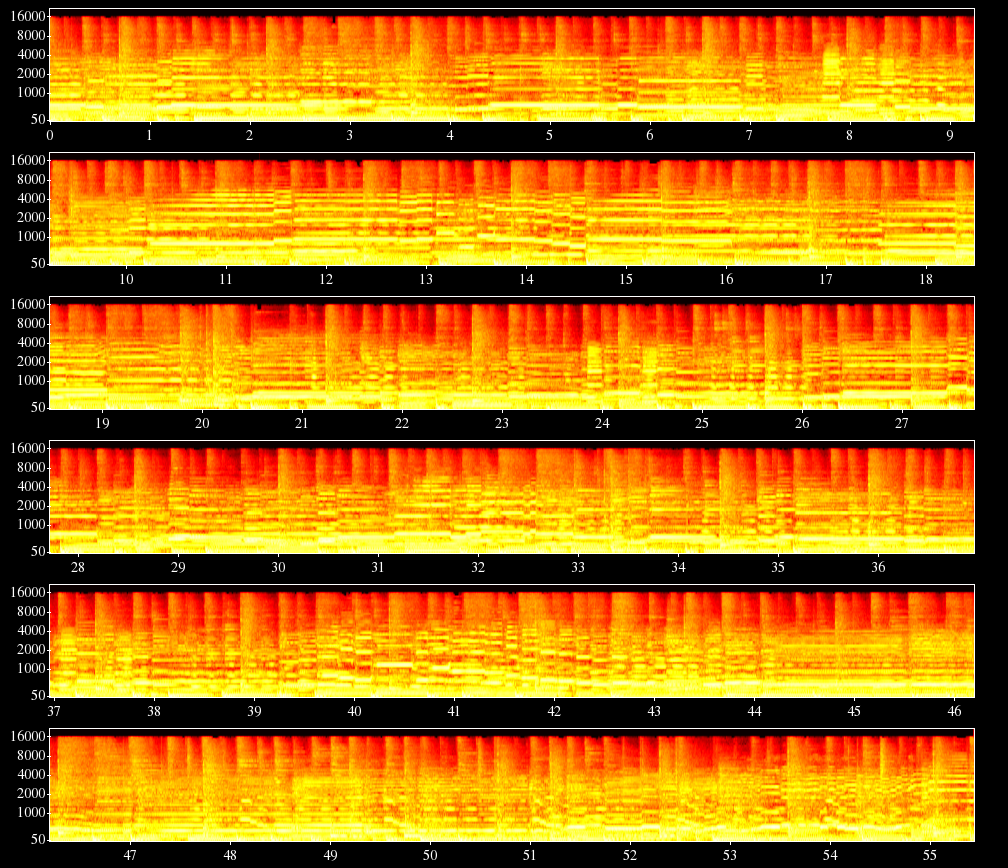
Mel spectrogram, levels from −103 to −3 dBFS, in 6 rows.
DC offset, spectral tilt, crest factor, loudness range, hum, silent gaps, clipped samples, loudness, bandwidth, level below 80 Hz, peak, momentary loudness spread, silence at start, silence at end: under 0.1%; -5 dB/octave; 12 dB; 2 LU; none; none; under 0.1%; -13 LUFS; 16.5 kHz; -20 dBFS; 0 dBFS; 4 LU; 0 s; 0 s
